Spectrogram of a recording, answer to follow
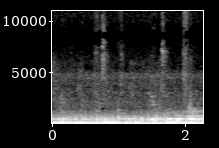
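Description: Steady low background rumble with a faint steady hum.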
